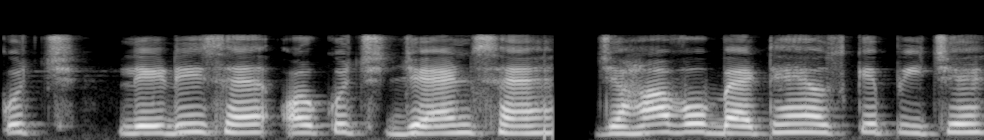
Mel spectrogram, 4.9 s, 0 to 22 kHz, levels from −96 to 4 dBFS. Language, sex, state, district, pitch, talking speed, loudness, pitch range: Hindi, female, Chhattisgarh, Sarguja, 225 Hz, 160 wpm, -15 LUFS, 210-235 Hz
